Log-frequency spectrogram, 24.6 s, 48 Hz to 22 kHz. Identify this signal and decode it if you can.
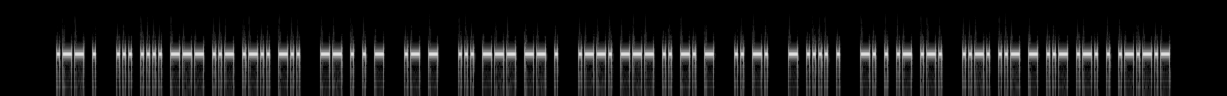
Morse code, heard as a keyed tone, about 20 wpm, 700 Hz. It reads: WE SHOULD MEET AT SOME POINT IN THE NEAR FUTURE.
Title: Sentences with 7-Word Phrases - Spoken Beginning - 20wpm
